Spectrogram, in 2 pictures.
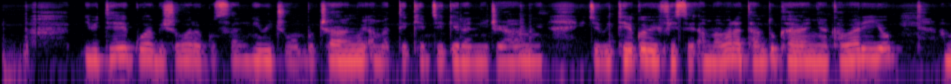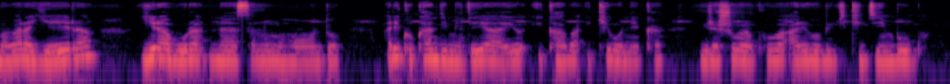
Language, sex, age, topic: Rundi, female, 18-24, agriculture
